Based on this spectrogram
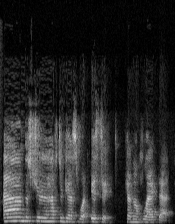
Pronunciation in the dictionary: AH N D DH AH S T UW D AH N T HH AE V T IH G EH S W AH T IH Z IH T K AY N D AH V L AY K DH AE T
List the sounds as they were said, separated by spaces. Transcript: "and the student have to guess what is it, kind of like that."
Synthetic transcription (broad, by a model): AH N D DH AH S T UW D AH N HH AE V T IH G EH S W AH T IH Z IH T K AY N AH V L AY K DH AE T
